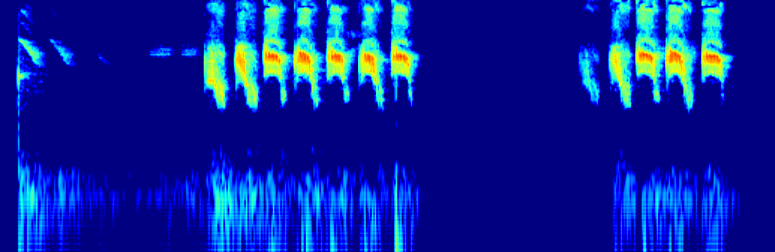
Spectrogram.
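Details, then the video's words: Asian pied starling (jalak suren), a recording played to prompt a bird to sing: soft opening notes, then a rapid run of seven harsh squawks about three per second, a pause, and another burst of five. "Kicauan burung jalak suren gacor"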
